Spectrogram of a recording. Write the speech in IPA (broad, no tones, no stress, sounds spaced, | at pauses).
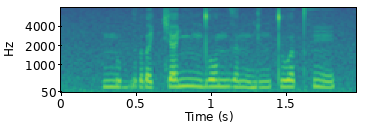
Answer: m ɨ b r ɐ c ɛ ɲ n d o n z ɘ n ɡ ĩ n t u ə̯ t̪ʰ ĩ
